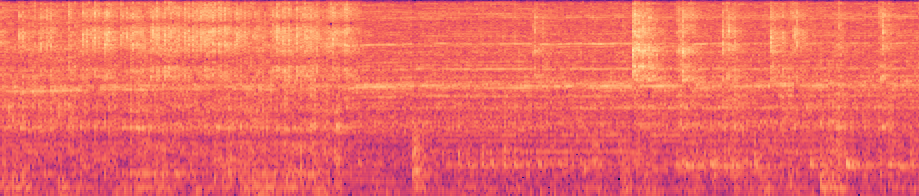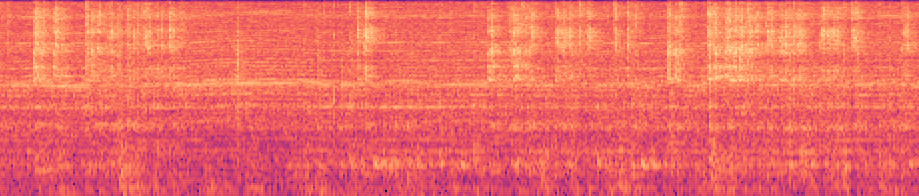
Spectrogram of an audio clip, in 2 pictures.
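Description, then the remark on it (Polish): A hand blender with a standard whisk attachment runs steadily for the whole stretch while mixing a sugar mixture, a loud, dense motor whir mixed with rattling, clattering mechanical noise and occasional brief surges in intensity. “Zakładamy e, typowe widełki do mieszania na koniec naszego blendera i możemy powoli przystąpić do miksowania.”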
